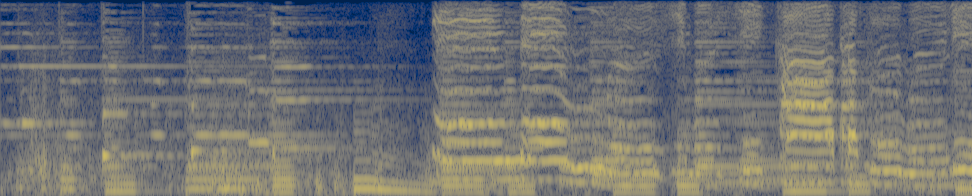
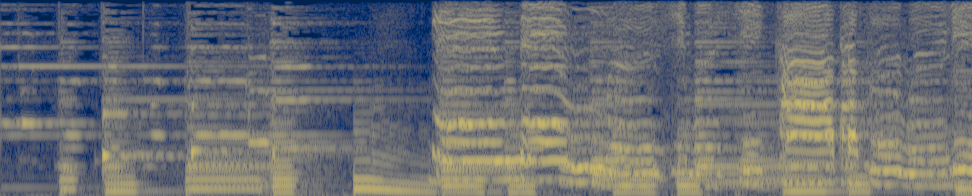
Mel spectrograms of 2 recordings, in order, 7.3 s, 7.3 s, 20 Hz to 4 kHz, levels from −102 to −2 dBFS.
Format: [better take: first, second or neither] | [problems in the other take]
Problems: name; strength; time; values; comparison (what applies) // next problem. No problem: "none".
second | background sound (Thunder); 14 dB below the speech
